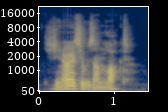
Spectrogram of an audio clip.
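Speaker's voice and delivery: ordinary delivery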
